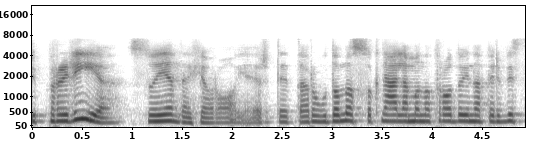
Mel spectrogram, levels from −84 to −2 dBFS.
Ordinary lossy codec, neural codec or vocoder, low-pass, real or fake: AAC, 32 kbps; codec, 16 kHz, about 1 kbps, DyCAST, with the encoder's durations; 7.2 kHz; fake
